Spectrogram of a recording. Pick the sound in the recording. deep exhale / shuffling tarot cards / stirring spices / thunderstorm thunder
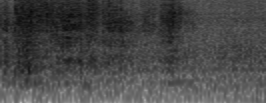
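stirring spices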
